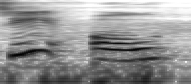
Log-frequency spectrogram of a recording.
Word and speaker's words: tough: So, for example, the word spelled as T-O-U-G-H but sounds like or pronounced as T-U-F-F or tough.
